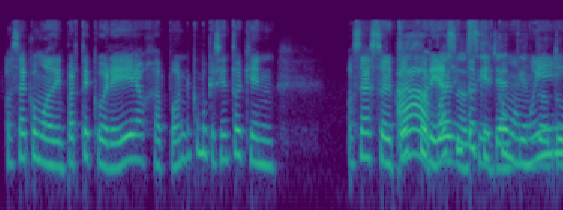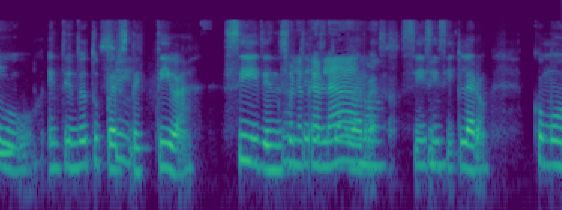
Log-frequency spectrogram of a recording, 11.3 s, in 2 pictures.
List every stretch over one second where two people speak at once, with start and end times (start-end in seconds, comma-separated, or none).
3.9-5.8, 8.4-10.1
